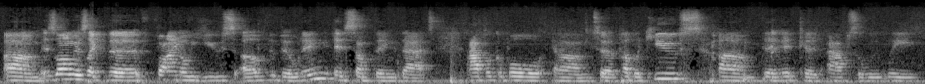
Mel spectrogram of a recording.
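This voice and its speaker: A woman's voice: on the low side, measured pace, background noise. A young woman from a regional planning group explaining a grant program at a council meeting, with many ums and likes. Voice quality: loud voice. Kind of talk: public meeting presentation. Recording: echoey meeting hall, distant mic.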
